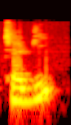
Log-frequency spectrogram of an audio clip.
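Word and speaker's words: Tobit: Il y a le père qui s'appelle Toby, mais ça s'écrit un peu différemment. C'est T-O-B-I-T.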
